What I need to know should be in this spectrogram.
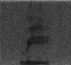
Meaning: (noun) 1. A protected cove or harbor, out of the wind 2. The side of the ship away from the wind
- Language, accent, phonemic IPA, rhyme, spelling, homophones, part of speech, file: English, US, /liː/, -iː, lee, le / lea / Lea / Lee / leigh / Leigh / li / Li / Lie, noun / adjective, En-us-lee.ogg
